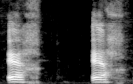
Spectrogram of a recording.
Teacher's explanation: I made the sound from the back of my throat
